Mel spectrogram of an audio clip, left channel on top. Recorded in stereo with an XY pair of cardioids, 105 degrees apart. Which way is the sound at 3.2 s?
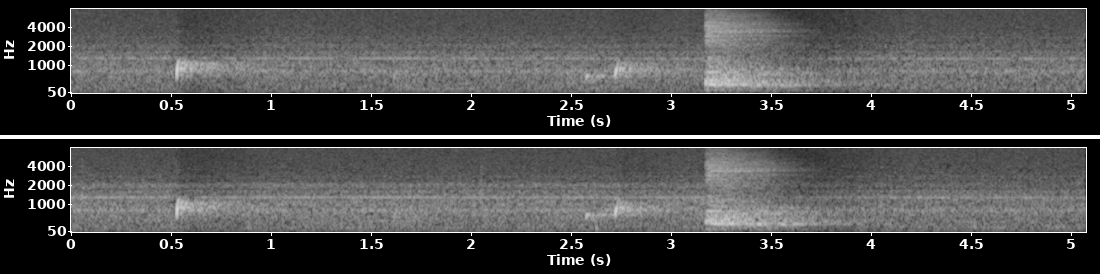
65° left.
